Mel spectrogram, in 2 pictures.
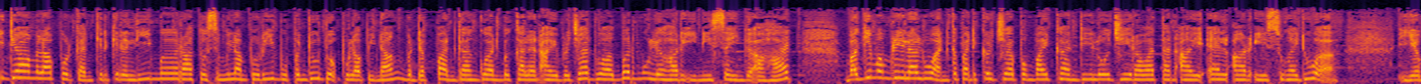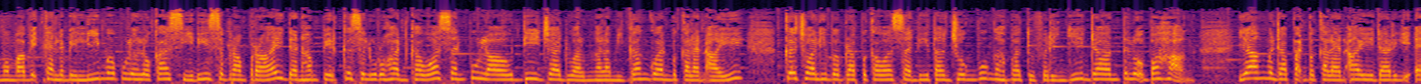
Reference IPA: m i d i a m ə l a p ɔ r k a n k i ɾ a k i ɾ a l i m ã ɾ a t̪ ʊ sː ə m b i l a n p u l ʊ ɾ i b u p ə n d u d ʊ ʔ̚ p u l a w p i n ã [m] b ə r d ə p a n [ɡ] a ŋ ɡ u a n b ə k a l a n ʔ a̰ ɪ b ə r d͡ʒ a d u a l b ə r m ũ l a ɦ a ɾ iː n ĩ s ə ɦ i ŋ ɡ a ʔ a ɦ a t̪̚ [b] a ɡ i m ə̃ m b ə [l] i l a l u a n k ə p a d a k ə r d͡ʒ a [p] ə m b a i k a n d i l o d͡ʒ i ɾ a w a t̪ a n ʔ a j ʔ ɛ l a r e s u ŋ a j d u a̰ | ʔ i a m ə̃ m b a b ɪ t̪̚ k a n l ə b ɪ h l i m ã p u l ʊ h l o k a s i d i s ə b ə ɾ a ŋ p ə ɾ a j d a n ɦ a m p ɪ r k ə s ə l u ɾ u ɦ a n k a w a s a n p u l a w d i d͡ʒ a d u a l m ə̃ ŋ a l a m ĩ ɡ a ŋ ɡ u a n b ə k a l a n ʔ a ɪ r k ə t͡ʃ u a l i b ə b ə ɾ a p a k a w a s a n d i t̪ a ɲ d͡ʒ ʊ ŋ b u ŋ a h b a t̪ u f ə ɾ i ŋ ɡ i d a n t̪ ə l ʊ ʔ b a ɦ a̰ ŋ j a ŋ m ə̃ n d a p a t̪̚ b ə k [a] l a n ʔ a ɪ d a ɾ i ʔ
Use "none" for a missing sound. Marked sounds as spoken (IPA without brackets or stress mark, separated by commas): ŋ, ɡ, b, ɾ, p, a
